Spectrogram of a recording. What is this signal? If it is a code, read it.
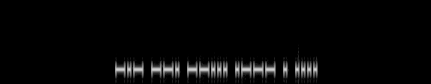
Morse code, heard as a keyed tone, about 40 wpm, 700 Hz. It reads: KG7JEH
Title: USA Call Signs - 6 Characters - 3x Character Spacing - 40wpm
